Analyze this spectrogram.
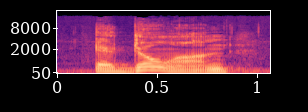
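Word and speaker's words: Erdoğan: pronounced Erdogan because the G is silent, as in angster.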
